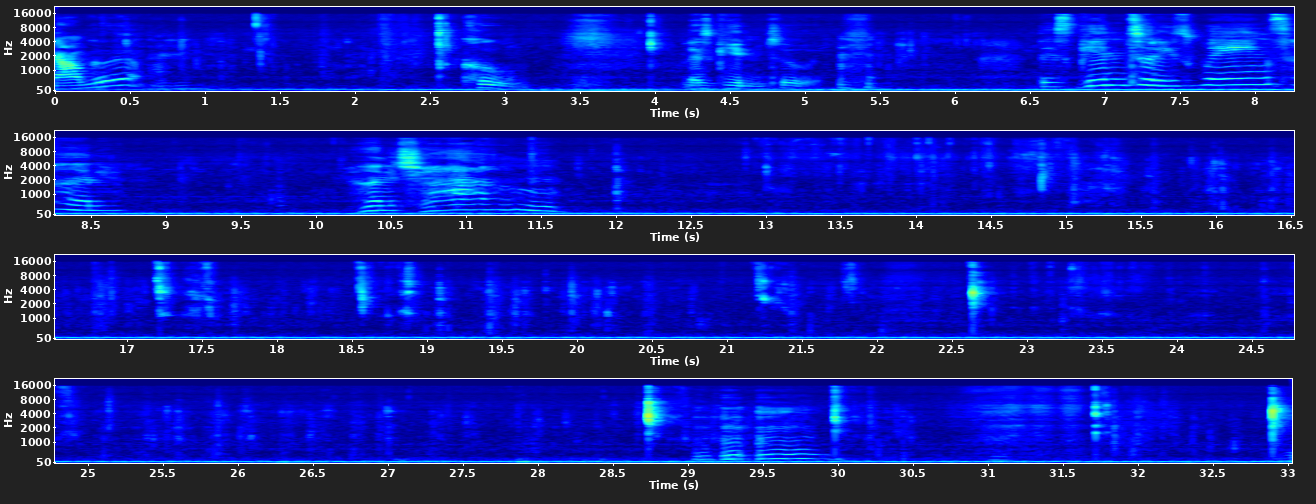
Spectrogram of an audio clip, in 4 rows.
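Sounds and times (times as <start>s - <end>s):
steady low hum: 0.0s - 33.0s
crunchy chewing of chicken wings: 11.6s - 29.2s
person humming mm: 29.0s - 30.0s.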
